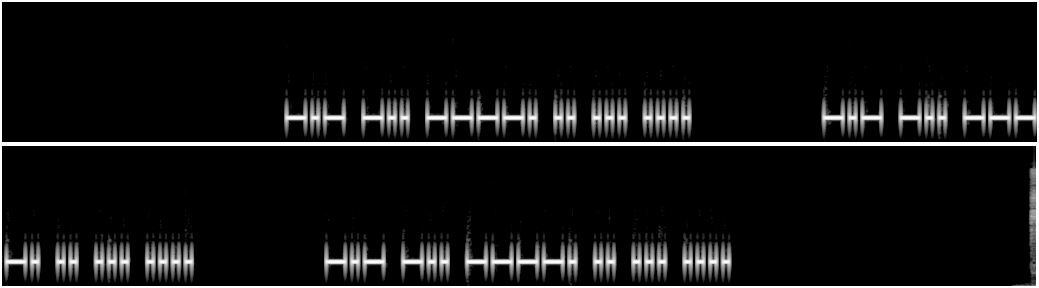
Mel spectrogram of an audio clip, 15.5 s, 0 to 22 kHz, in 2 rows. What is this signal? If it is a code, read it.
Morse code, heard as a keyed tone, about 25 wpm, 700 Hz. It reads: KD9ISH KD9ISH KD9ISH
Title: USA Call Signs - 6 Characters - Repeated 3x - 25wpm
